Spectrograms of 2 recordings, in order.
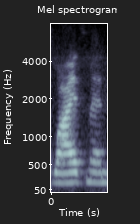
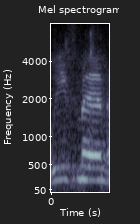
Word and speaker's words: Wiseman: I said Wiseman, not Wiesman. I was being jerk.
